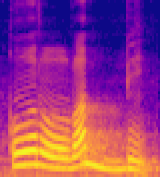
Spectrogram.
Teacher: Diidghamkanlah lam dimasukkan kepada huruf ro sehingga lamnya tidak nampak, hanya ro-nya yang kita dengar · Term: idgham mutaqarribain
